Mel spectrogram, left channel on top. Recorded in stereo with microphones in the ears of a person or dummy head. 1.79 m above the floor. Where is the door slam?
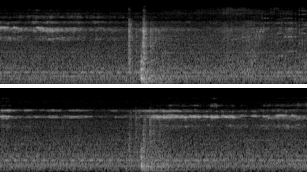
80° left, 4 m.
